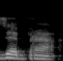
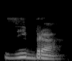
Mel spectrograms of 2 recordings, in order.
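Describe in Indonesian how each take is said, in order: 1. Diucapkan dengan aksen Australia. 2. Diucapkan dengan aksen Amerika. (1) "Australia itu zebra, sama kayak di Inggris" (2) "kalau di U S A itu zebra"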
